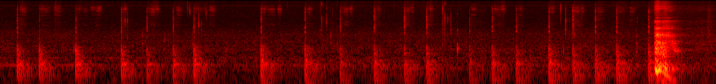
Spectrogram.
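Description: Chalk or marker writing on a board during a chemistry lesson, quick rhythmic strokes and taps in steady bursts, close and fairly quiet, ending with a louder knock.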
